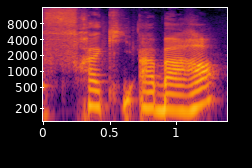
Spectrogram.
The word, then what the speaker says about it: Frakihabara: Donc, tu es aujourd'hui le fondateur de Frakihabara. C'est ça. Je le prononce bien. C'est très bien prononcé.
